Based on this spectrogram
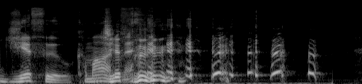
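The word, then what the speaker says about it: Gifu: Um let's go to GEU. That sounds nice. It's pronounced jifu.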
